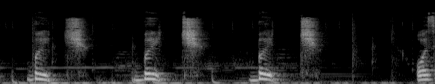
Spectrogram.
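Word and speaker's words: być: Так, отже, «ц» з рискою читається як «ч», це є м'яке «ч», «ч», наприклад, у слові «бич», «бич», «бич», так, це «з»,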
